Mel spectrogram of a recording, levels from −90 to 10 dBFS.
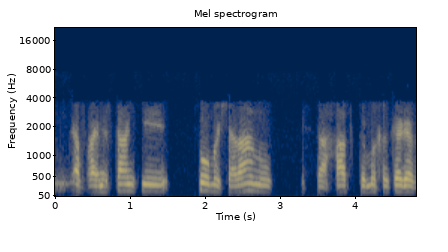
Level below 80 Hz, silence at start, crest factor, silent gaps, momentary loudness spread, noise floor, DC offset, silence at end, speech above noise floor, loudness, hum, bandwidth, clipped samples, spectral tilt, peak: -74 dBFS; 0 s; 18 dB; none; 8 LU; -52 dBFS; under 0.1%; 0 s; 30 dB; -23 LUFS; none; 3.8 kHz; under 0.1%; -4.5 dB/octave; -6 dBFS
